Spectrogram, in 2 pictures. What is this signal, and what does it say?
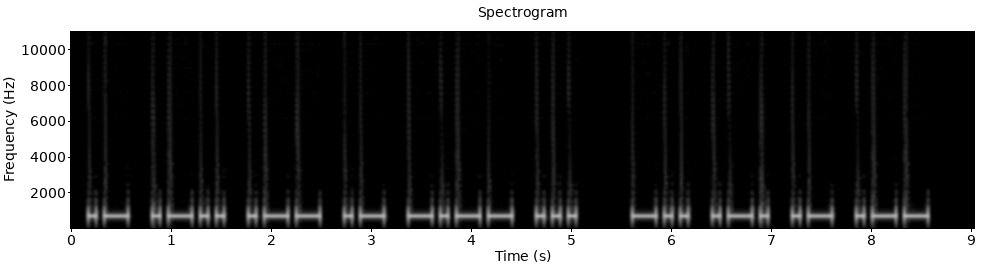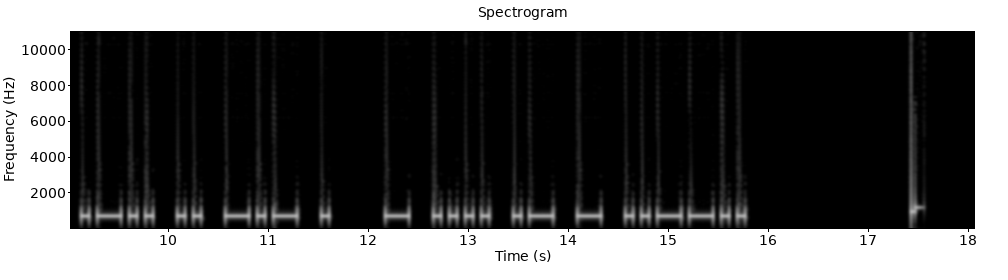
Morse code, heard as a keyed tone, about 15 wpm, 700 Hz. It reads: ALWAYS DRAW LIKE THAT?
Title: Sentences from Top 1000 Words - Review Part 1 - 15wpm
